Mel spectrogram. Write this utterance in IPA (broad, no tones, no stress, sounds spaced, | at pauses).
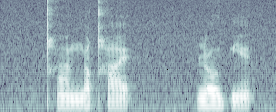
qʰ ɑ̃ ʊ̯ ŋ u qʰ æ | ɳ ɔ ʊ̯ pʲ æ̃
